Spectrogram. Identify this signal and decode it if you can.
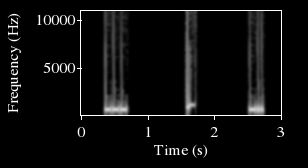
Morse code, heard as a keyed tone, about 40 wpm, 700 Hz. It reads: O D
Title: Single Letter-Number Alt 40wpm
